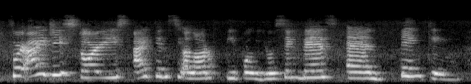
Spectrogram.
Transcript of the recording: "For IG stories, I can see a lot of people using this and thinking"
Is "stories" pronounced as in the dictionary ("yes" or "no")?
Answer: no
